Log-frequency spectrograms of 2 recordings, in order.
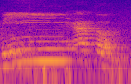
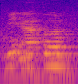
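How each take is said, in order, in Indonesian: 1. Vokal setelah m dibaca panjang. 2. Vokal setelah m dibaca pendek. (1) "jangan mi'atun" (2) "ini bacanya pendek"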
